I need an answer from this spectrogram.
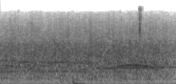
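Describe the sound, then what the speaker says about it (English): A crowd gives a brief round of applause, dense and continuous, fading slightly at the end. "Give him a round of applause."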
